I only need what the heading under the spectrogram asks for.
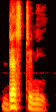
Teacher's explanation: destiny it is stressed on the initial syllable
